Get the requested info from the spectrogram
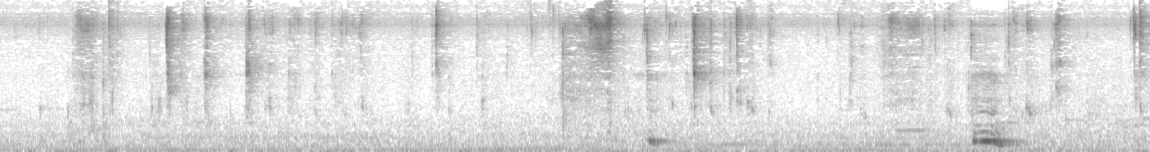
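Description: Close mouth sounds of someone eating spicy chicken feet with rice by hand: chewing, lip smacks and small clicks, with a short low "mm" near the end as the loudest moment.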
